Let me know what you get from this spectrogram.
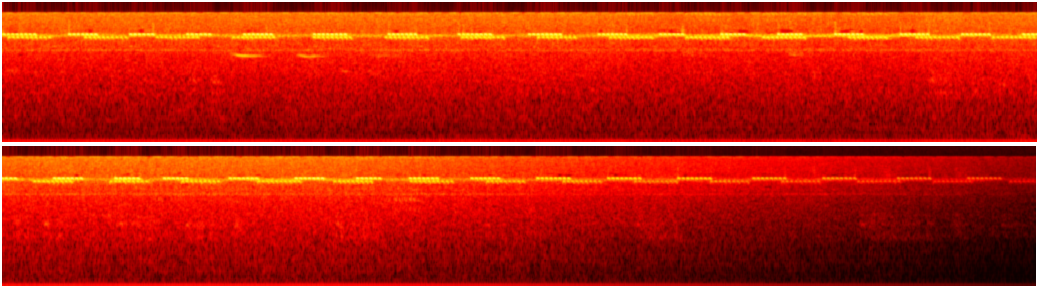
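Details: Warrior wasps (Synoeca cyanea) drum in a dense, low, rustling rumble pulsing about four times a second, then fading.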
